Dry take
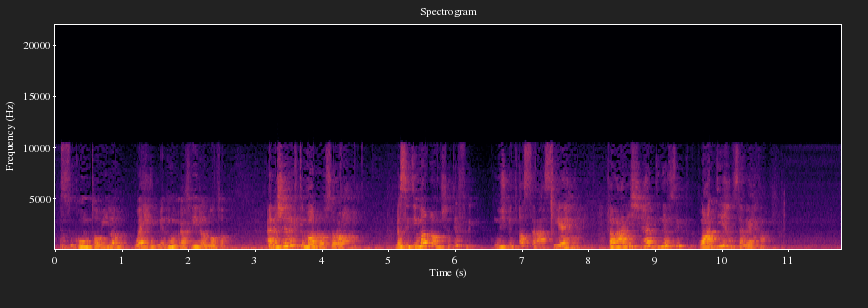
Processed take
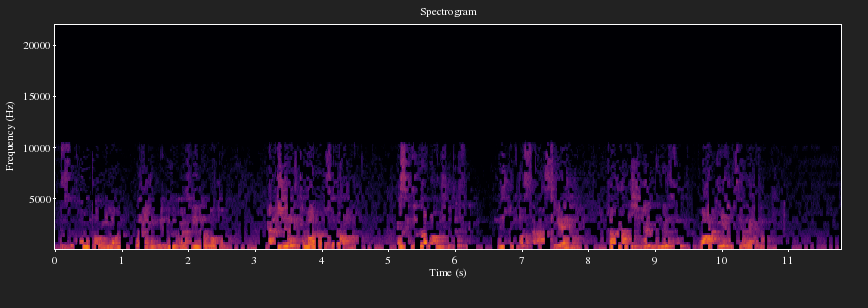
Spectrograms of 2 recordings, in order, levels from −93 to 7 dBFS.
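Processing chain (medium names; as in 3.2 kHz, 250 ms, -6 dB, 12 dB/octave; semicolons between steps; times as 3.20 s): random holes in the spectrogram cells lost 31%; trim -9 dB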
